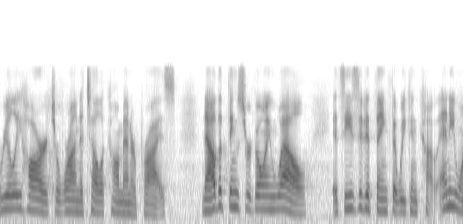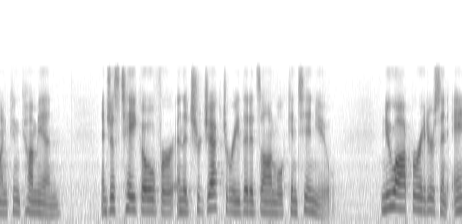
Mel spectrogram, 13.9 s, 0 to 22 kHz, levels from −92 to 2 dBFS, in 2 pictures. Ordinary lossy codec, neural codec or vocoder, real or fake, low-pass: Opus, 64 kbps; codec, 16 kHz, about 1 kbps, DyCAST, with the encoder's durations; fake; 7.2 kHz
